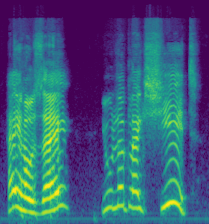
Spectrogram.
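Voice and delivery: bad, fake Spanish accent, slow. Trying another accent after being told English won't work, in a put-on Spanish accent. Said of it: "that was a beautiful Chinese accent".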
